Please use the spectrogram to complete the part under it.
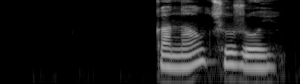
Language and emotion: Russian, neutral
